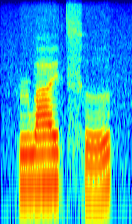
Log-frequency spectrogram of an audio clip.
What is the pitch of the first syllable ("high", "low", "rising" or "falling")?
high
